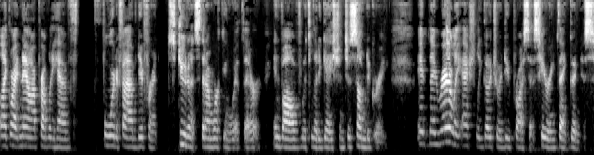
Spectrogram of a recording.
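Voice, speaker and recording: Delivered at a moderate pace in a Southern US accent, the voice has a bright, sharp tone and fairly even intonation. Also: woman, medium pitch for a woman. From US South, North Carolina (Durham). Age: 80s+. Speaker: literacy advocate. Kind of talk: interview.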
